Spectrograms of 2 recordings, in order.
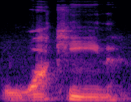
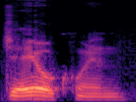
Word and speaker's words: Joaquin: The first movie that we'll talk about is that new Joker movie with Joaquin Phoenix. That's how you say his name, right? I think it's Joaquin.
